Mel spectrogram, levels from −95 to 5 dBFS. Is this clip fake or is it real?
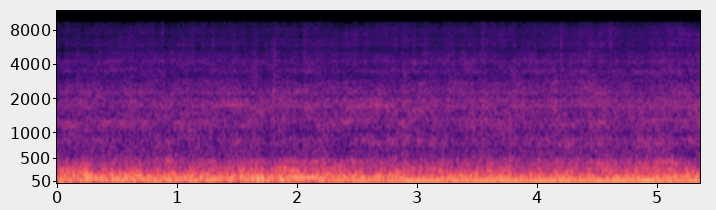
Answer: fake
